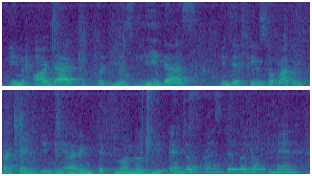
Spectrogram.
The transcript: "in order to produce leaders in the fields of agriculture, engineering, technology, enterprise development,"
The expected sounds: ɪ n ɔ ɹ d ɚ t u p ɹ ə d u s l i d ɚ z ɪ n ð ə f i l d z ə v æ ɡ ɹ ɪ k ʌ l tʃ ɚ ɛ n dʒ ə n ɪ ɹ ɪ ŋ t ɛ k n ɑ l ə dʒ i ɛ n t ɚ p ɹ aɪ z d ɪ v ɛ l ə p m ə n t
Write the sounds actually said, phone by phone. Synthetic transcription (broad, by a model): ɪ n ɔ ɹ d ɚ t u p ɹ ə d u s l i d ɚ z ɪ n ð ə f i l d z ə v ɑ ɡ ɹ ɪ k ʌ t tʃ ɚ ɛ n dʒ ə n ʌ ɹ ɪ ŋ t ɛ k n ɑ l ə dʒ i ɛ n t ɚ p ɹ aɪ s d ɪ v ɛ l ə p m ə n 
